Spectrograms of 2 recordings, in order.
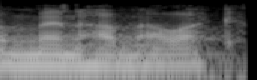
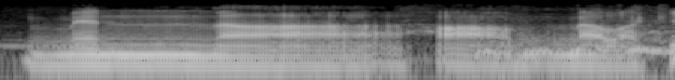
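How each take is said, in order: First: MIN HAMELECH run together as one word; sped-up early syllables. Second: Halting, "Min", a hesitation, then "HaMelech"; a learner piecing the word together; sounding it out. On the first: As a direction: hurry "Min Ha" into the stressed ME of "Melech". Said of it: "speed up early syllables". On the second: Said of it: "you're gonna sound it out". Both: Shown as a demonstration.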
